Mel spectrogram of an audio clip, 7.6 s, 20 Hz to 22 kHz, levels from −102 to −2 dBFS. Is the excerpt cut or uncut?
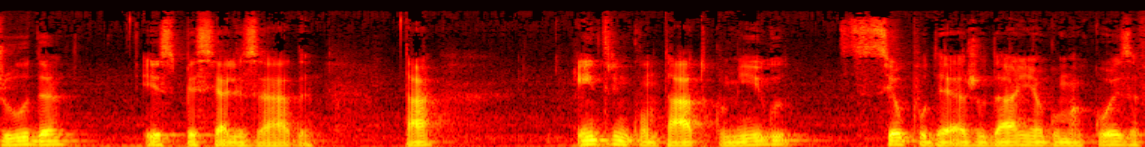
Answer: uncut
